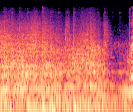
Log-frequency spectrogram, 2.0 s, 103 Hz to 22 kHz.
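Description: Lotus Exige S sports car's supercharged V6 engine running hard on a race track, mixed under a music bed. The sound dips briefly near the end.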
